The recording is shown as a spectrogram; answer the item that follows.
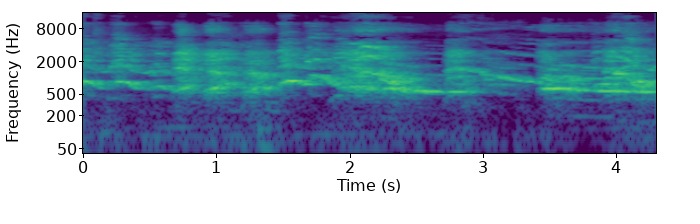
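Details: Shiba Inu howling strongly from its room, an unusual cry: long wavering tones that rise and slide downward, three or four drawn-out howls following one another with brief breaks, loud and clear with no other sounds.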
